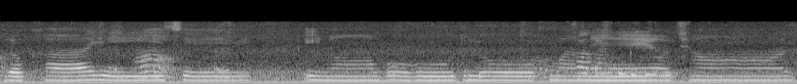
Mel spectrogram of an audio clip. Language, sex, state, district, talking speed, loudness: Odia, male, Odisha, Sambalpur, 60 wpm, -14 LUFS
